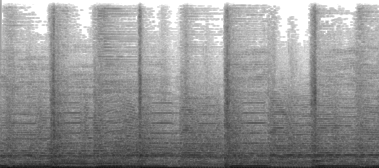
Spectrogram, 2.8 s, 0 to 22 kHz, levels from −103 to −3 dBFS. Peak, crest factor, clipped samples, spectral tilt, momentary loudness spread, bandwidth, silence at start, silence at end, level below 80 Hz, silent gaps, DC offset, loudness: -4 dBFS; 14 dB; under 0.1%; -5.5 dB/octave; 3 LU; over 20 kHz; 0 s; 0 s; -34 dBFS; none; under 0.1%; -17 LUFS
